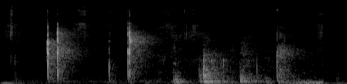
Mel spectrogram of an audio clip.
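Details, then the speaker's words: Several sharp clicks and cracks during spinal manipulation by a chiropractor or osteopath: joint cavitation pops, a harmless gas release, not bones moving. "Sound manipolazione scrocchiamento chiamatelo Come volete c'è una credenza Popolare che attribuisce questo rumore alla manipolazione vertebrale perché si pensa che chi manipola chiropratici osteopati comunque spostino le articolazioni quindi le ossa in verità non avviene tutto ciò"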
